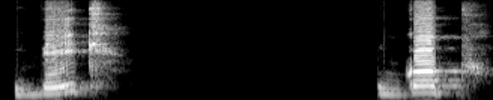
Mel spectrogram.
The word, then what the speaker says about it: বিজ্ঞপ্তি: উচ্চার হচ্ছে অদ দ্বিতীয় এবার আস বিজ্ঞপ্তি বানাটি এখানে জ ইয়টা আছে জটা আগে ইয়টা পরে অর্থাৎ এখানে বিগ এটার পরিবর্তে দুটো গ আসবে বিগ বিগ গোপ বিগ গোপ এইযে জ ইর পরিবর্তে দুটো গ এ এসেছে এবং বলা হয়েছে এখানে ইটা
